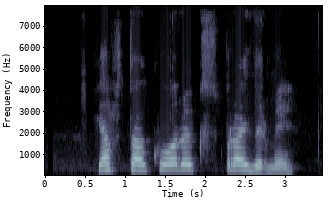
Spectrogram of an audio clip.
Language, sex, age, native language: Icelandic, male, 7, Icelandic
